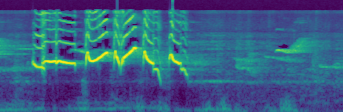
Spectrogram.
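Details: Oriental magpie-robin song meant to stir quick replies: one short, loud phrase of clear whistles that slide up and then sharply down, over a low rumbling background, then a thin high warble.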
